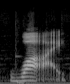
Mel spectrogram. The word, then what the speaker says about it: Klickly: Clickly, by the way, is spelled with a K. It's Klickly, like clicking quickly, shoved together, and then with a K.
